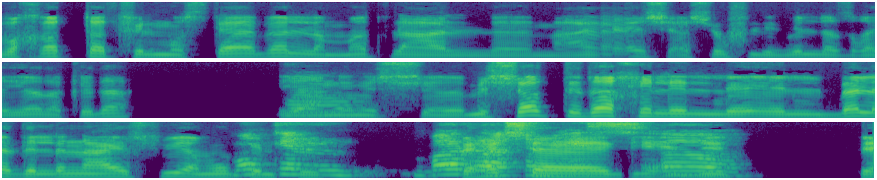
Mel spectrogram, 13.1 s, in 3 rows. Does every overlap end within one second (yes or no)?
no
